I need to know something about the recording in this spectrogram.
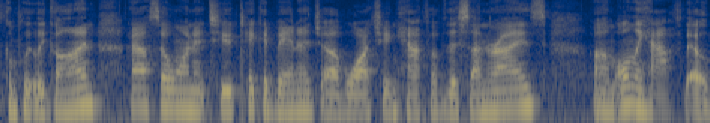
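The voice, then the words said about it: Strained voice, losing her voice. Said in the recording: “I sound a bit weird compared to the last couple of episodes. I think that I am in the works of losing my voice”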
